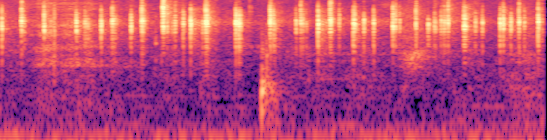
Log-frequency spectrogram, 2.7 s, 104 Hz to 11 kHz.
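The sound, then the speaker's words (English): A D20 and a regular die are rolled, rattling and clattering in a quick, irregular stream of sharp clicks lasting a few seconds, moderately loud, with no one talking. “So for this last part, we are going to roll the dice and have you read a sentence from the page and line.”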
